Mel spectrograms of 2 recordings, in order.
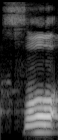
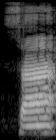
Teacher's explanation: Bedanya kalau son itu tebal ya, kalau sin tipis. Hati-hati ya, jangan sampai menebalkan huruf sin, karena kalau ditebalin dia akan menjadi huruf sod ya.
